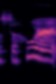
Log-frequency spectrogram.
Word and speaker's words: suhoor: So suhoor, it was how you were supposed to say it. I said sarai, and that was wrong. Suhoor.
